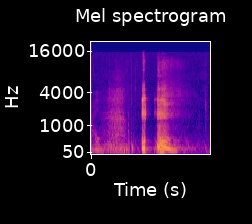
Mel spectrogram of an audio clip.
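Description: A man clears his throat into a close microphone about a second in: a short sharp catch, then a brief voiced sound that falls in pitch.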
